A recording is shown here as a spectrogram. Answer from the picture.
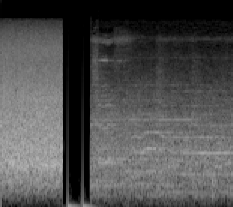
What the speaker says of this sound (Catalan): I aquí l'Alfredo s'està prenent un banyet de cascada.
